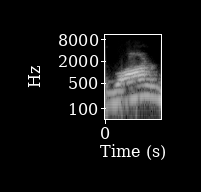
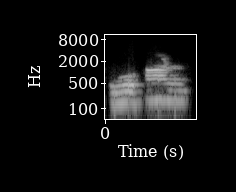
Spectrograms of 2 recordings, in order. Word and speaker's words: Vaughan: Coming to the classification of antiarrhythmic drugs based on this is to be pronounced as Vaughan William classification, not Wuhan as you are been mentioning, Damodaran.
